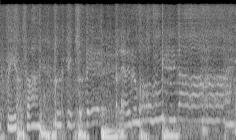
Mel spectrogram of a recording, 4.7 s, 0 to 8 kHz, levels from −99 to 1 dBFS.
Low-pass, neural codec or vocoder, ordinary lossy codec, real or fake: 7.2 kHz; codec, 16 kHz in and 24 kHz out, 0.9 kbps, LongCat-Audio-Codec, four codebook decoder; MP3, 48 kbps; fake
